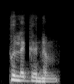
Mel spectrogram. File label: "polygonum", Indian; Dictionary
